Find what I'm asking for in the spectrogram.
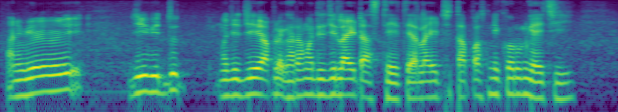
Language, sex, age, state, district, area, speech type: Marathi, male, 45-60, Maharashtra, Jalna, urban, spontaneous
